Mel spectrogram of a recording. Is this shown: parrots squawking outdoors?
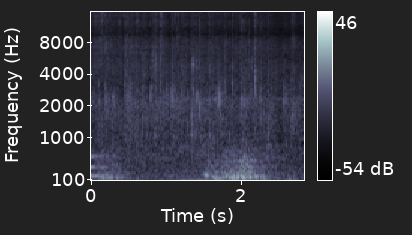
no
